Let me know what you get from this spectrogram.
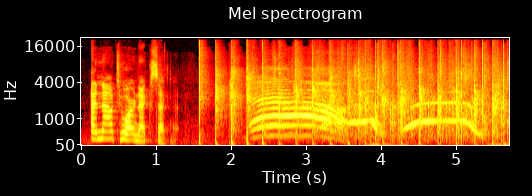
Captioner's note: audience applauds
